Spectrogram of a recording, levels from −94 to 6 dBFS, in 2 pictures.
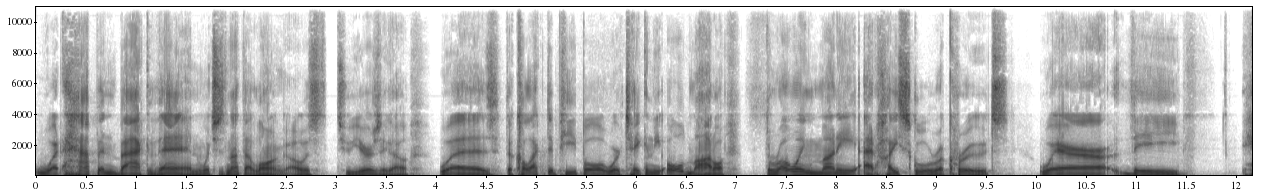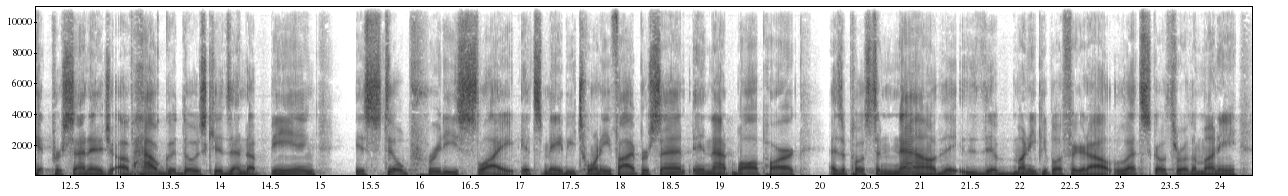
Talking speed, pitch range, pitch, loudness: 170 wpm, 80-100 Hz, 90 Hz, -18 LUFS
